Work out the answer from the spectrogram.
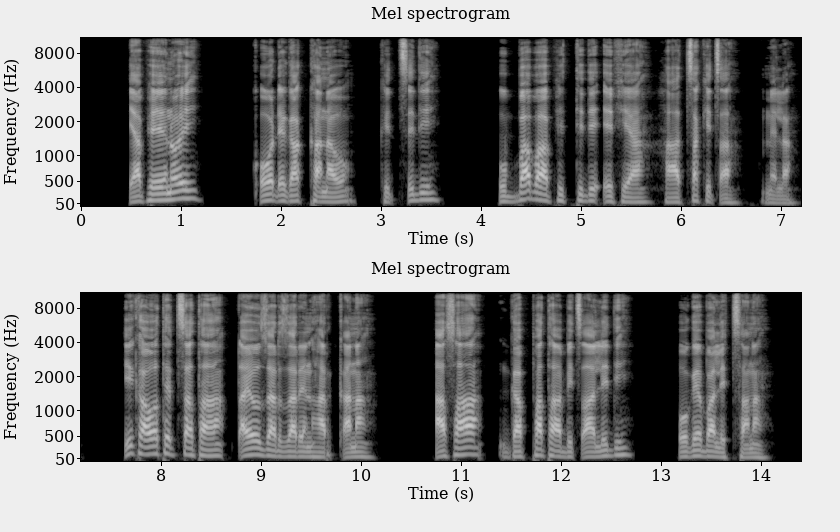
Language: Gofa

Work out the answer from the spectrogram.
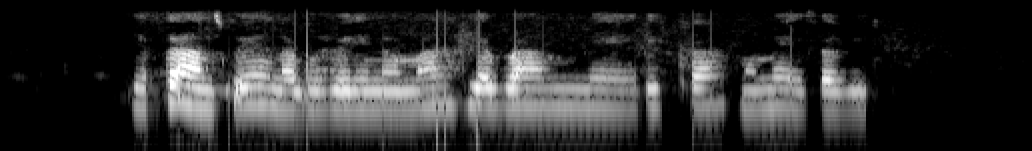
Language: Kinyarwanda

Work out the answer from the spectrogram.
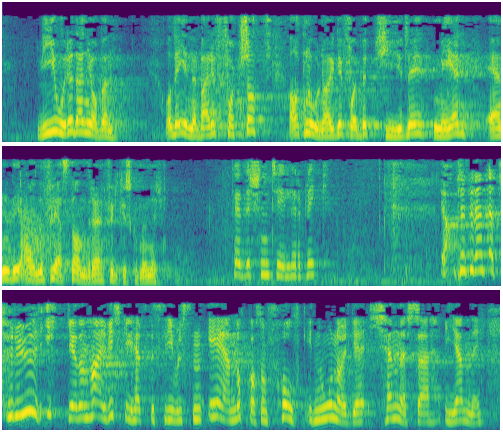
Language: Norwegian Bokmål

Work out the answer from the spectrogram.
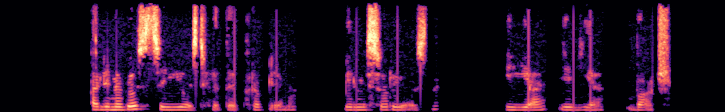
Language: Belarusian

